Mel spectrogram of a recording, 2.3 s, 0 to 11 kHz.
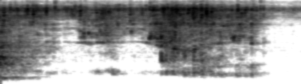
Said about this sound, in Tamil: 1 லிட்டர் தண்ணி சேர்த்து கொடுத்துக்கோங்க.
